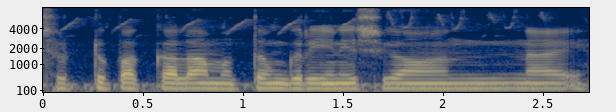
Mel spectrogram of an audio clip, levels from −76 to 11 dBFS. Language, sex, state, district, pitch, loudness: Telugu, male, Telangana, Mahabubabad, 140 Hz, -17 LUFS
